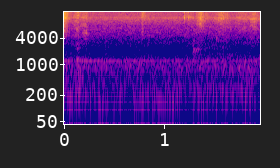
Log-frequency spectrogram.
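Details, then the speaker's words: Motor from an Arrma Big Rock V3 RC truck, unpowered and turned by hand, gives a quiet, gritty crunching: worn motor bearings dying. "is that crunchy? Horrible. You can hear that, just motor bearings dying."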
